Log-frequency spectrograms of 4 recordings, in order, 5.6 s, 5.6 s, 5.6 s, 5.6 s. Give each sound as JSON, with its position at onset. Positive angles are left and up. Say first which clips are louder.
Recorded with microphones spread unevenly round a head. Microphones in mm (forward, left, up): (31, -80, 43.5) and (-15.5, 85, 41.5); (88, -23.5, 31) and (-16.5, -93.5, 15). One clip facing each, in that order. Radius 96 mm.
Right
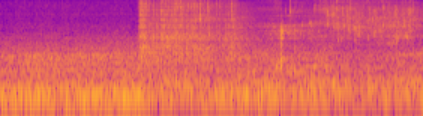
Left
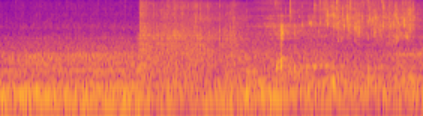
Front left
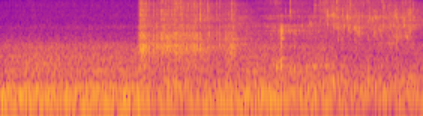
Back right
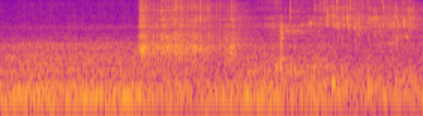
{"t": 1.8, "sound": "crumpling", "louder": "even, front left 1 dB", "azimuth_deg": -60, "distance_m": 2.0}
{"t": 3.3, "sound": "a running tap", "louder": "left 7 dB, even", "azimuth_deg": 125, "distance_m": 0.6}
